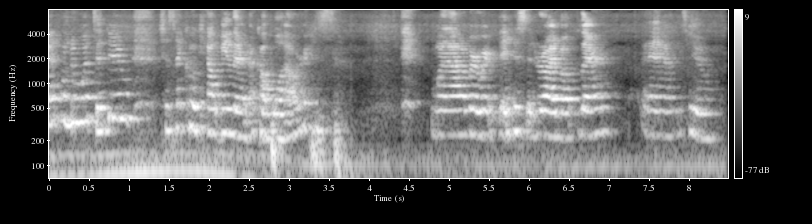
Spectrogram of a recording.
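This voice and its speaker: A young woman gives a tender, informal eulogy with halting pauses. Her voice is high, and it comes from well away from the mic in a muffled recording with some noise. She tells it like a personal story to those gathered. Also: mellow. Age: young adult. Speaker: daughter giving a eulogy. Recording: echoey room, distant muffled mic, noisy.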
